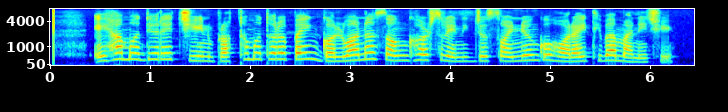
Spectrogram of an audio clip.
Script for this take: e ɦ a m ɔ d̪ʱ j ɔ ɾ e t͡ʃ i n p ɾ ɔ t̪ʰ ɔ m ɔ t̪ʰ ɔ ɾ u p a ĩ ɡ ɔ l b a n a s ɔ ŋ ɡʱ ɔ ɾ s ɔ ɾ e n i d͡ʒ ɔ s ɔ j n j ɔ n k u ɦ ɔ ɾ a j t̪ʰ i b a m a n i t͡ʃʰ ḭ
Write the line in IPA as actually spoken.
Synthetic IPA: e ɦ a m ɔ d̪ʱ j ɔ ɾ e t͡ʃ i n p ɾ ɔ t̪ʰ ɔ m ɔ t̪ʰ ɔ ɾ ɔ p a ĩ ɡ ɔ l w a n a s ɔ ŋ ɡʱ ɔ ɾ s ɔ ɾ e n i d͡ʒ ɔ s ɔ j n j ɔ ŋ k u ɦ ɔ ɾ a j t̪ʰ i b a m a n i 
